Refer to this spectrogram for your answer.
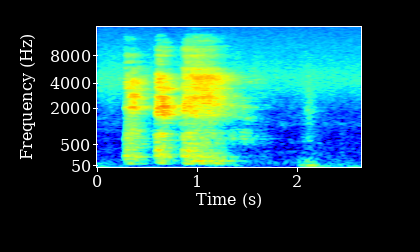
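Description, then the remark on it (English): Someone clears their throat in three quick, harsh bursts, followed by a short pause and a faint low grunt near the end. “I got to clear my throat.”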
